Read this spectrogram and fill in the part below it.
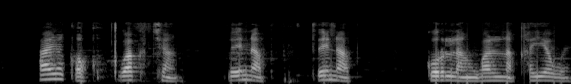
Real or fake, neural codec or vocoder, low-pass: real; none; 7.2 kHz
